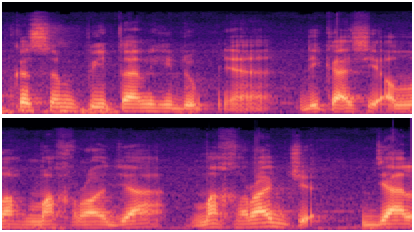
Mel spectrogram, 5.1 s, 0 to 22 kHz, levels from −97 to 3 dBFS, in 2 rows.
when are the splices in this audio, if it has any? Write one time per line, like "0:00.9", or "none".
0:03.6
